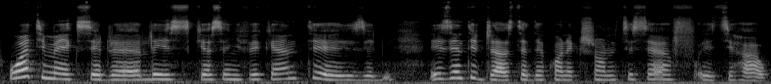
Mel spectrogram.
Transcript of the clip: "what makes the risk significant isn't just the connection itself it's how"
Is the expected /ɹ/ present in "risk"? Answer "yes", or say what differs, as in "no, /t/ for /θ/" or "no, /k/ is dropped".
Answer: no, /l/ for /ɹ/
